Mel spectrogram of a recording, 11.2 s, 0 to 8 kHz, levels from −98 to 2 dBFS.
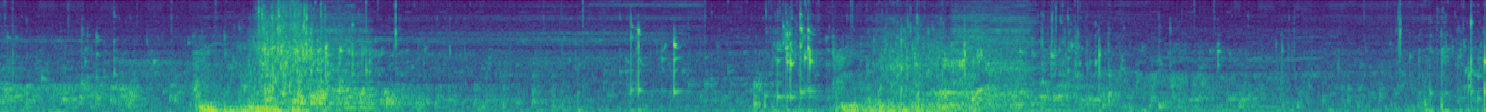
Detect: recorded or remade recorded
